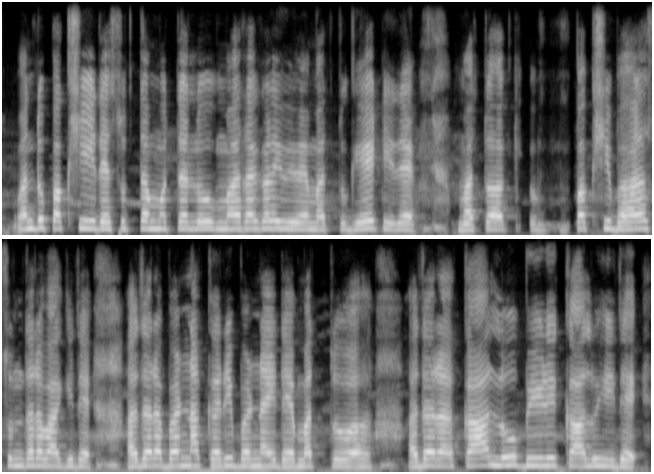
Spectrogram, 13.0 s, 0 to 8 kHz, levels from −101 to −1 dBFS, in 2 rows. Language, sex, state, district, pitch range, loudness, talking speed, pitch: Kannada, female, Karnataka, Bellary, 235-255 Hz, -20 LUFS, 125 wpm, 245 Hz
